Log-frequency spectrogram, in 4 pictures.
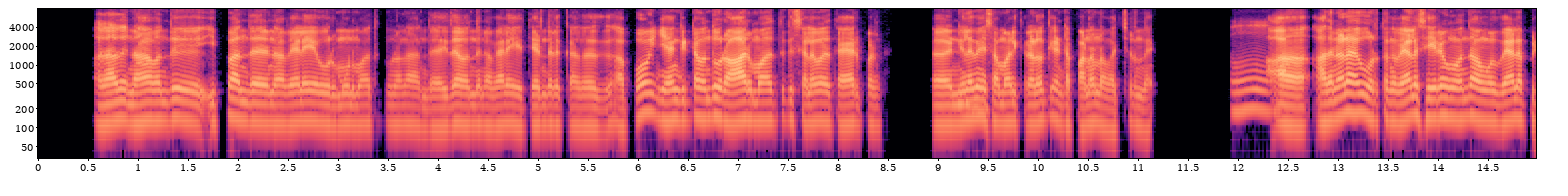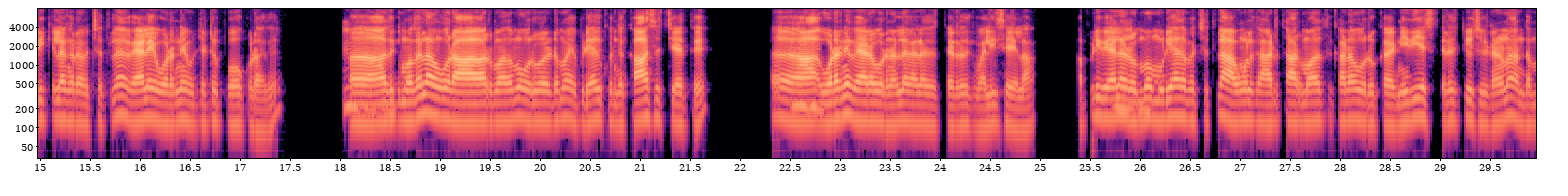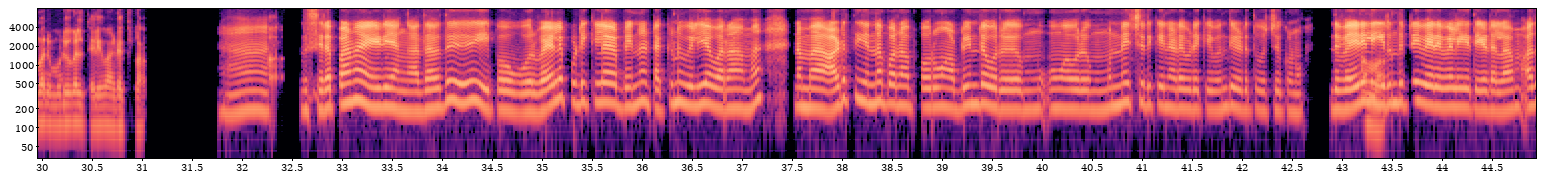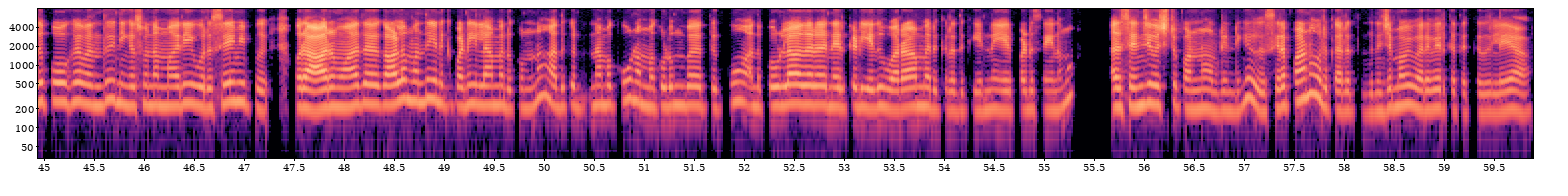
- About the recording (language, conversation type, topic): Tamil, podcast, பணம் அல்லது வாழ்க்கையின் அர்த்தம்—உங்களுக்கு எது முக்கியம்?
- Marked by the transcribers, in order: drawn out: "ஆ அ"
